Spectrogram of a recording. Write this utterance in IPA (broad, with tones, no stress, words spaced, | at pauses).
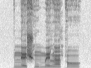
nɛ˧ʃũ˨ mɛ˧lã˧tɔ̃˨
